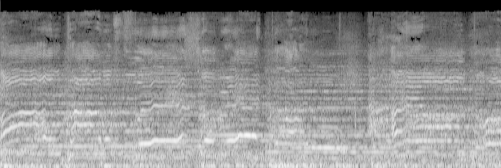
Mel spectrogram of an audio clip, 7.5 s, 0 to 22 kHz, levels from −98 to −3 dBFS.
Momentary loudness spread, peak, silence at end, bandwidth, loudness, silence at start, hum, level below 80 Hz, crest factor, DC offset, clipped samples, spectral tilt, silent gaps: 4 LU; 0 dBFS; 0 s; 17 kHz; -12 LUFS; 0 s; none; -20 dBFS; 12 dB; under 0.1%; under 0.1%; -4 dB/octave; none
